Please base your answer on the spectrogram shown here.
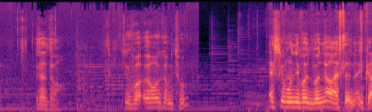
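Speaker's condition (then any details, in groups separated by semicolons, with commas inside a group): Charcot disease (ALS)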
